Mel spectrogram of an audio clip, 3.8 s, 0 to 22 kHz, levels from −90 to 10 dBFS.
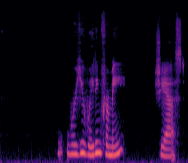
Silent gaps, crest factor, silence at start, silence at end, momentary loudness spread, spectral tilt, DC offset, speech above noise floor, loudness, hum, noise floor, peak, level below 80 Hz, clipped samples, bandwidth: none; 16 dB; 1.15 s; 0.15 s; 21 LU; -6 dB/octave; under 0.1%; 39 dB; -30 LUFS; none; -69 dBFS; -16 dBFS; -70 dBFS; under 0.1%; 14 kHz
